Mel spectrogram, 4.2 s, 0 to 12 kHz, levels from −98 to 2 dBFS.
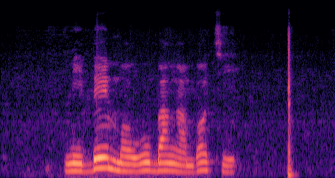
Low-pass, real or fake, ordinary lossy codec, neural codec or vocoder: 7.2 kHz; real; Opus, 32 kbps; none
